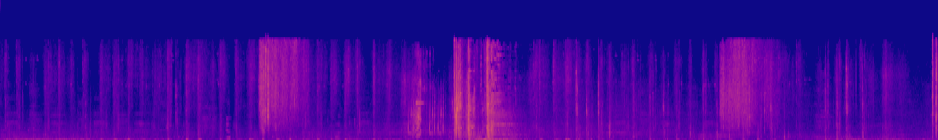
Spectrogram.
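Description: Quick footsteps run over dirt and gravel.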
